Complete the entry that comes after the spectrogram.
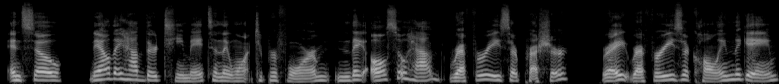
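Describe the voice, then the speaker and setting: With an American accent and a normal speaking voice, a woman talks at a moderate pace and medium pitch with lively intonation, in a dry, close sound with no echo on a very clean recording with a silent background. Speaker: youth soccer coach and podcast co-host. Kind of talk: casual podcast discussion. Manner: conversational with many fillers.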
